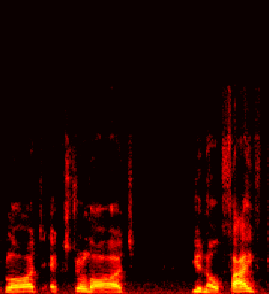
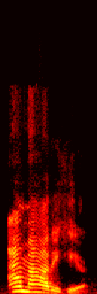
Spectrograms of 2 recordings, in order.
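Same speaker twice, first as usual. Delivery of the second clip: louder, higher retold announcement; loud exit line; 5 semitones higher, 6 dB louder than usual. Imitating Richard fleeing the quarrel, loud announcement. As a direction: call it out as a quick bail-out.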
